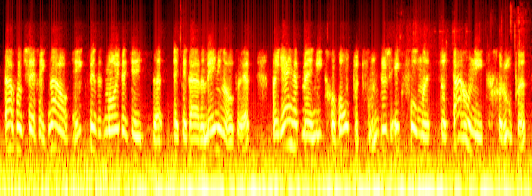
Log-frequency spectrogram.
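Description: A man phoning in to a radio show, heard over a telephone line, talking haltingly with many fillers and restarts. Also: a little high, big pitch swings, fairly bright tone, slightly rough. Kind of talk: call-in radio conversation. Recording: muffled phone-line audio.

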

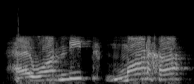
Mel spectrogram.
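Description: A man's voice: high-pitched, expressive, slow, phone-quality sound. A man, calling in by phone to a radio show and chatting in a jokey, sing-along way. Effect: phone-in caller heard over the radio. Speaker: radio call-in listener. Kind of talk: casual chat.

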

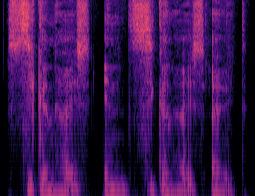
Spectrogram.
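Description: Gravelly, slow preacher. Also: male voice, lively intonation, no echo, studio quality. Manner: dramatic preaching with big swings in pitch; slow and emphatic, repeating phrases. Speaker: guest preacher. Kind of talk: radio sermon.

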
